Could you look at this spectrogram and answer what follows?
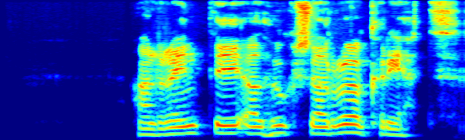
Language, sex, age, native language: Icelandic, male, 70-79, Icelandic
